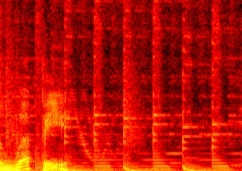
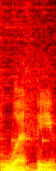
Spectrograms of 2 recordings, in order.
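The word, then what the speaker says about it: WebP: with jpegs huh you whippy colloquially pronounced whippy you kid me no one calls it weppy right I no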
